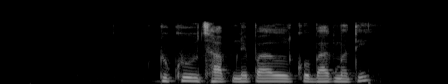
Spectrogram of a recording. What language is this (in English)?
Nepali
